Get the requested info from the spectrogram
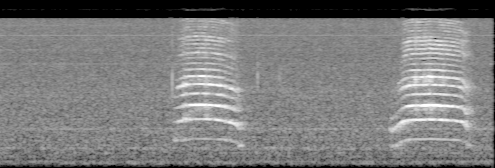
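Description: Blue point Siamese cat crying: two long, drawn-out meows about a second each, roughly two and a half seconds apart, each rising slightly and then dropping in pitch at the end. They are its demand cries to have a door opened.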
